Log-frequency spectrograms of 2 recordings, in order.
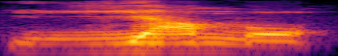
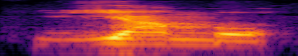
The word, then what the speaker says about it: llamo: Other key thing to look out for, the double L in Spanish, which is a bit like a Y sound. Me llamo, llamo.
